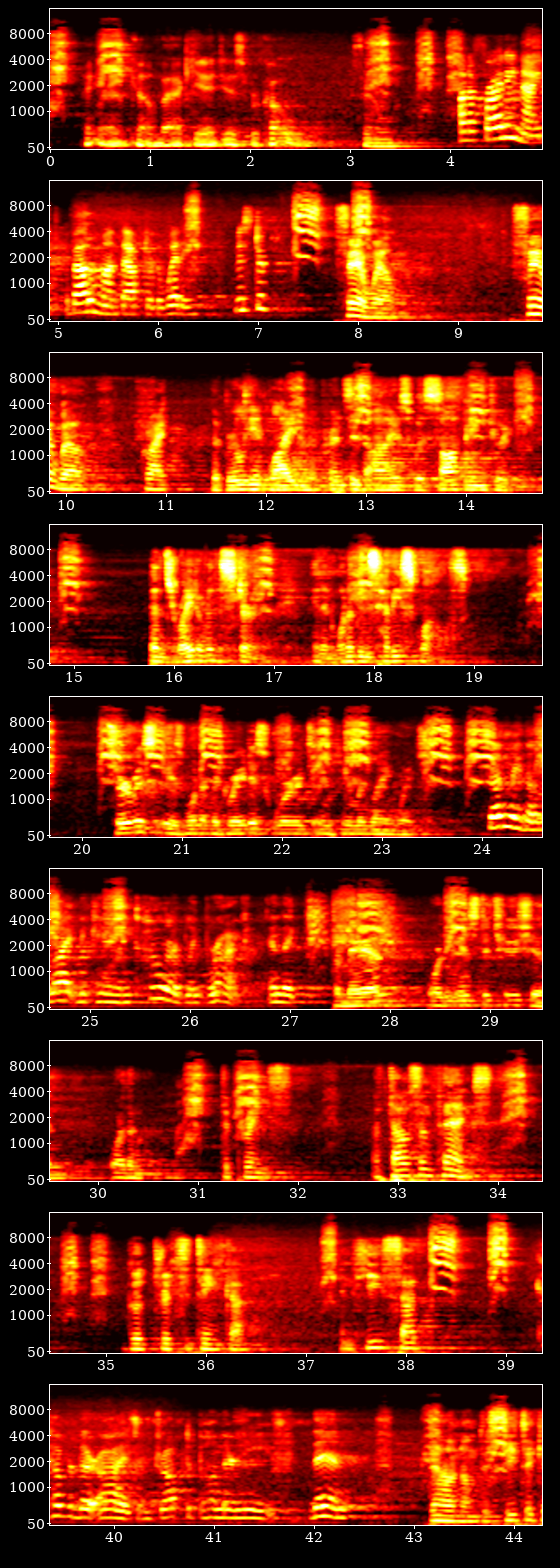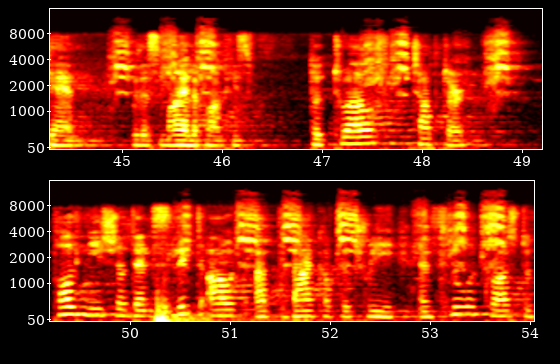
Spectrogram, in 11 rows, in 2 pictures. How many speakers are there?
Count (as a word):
seven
